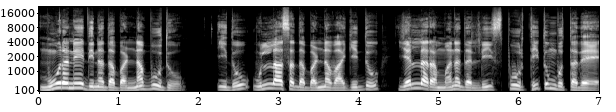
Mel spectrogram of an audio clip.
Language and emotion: Kannada, neutral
